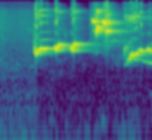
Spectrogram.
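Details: Morning song of an orange-headed thrush: a strong sustained whistle followed by a higher thin whistled note and a clear falling phrase, on a quiet background.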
